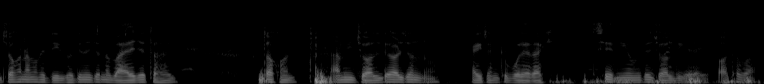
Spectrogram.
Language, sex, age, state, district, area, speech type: Bengali, male, 18-30, West Bengal, Jhargram, rural, spontaneous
